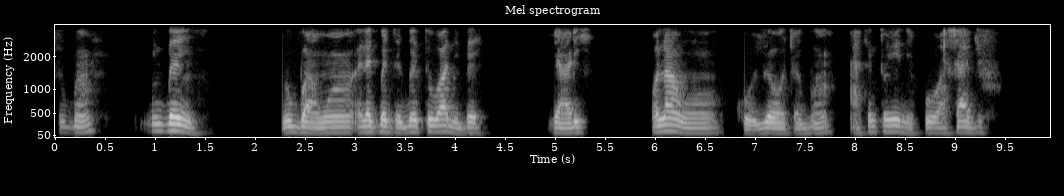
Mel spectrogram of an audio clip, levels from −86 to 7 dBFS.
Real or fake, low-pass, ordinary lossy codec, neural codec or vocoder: real; 3.6 kHz; Opus, 24 kbps; none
